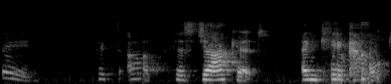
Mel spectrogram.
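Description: Speex codec coding runs through the whole speech clip, leaving it plainly hoarse and noisy. The CELP coder has too few bits to model the excitation cleanly, which fits a bitrate of around 20 kbps. VoIP packet loss concealed by the speech codec appears first at 1.37 to 1.45 s, where about 60 ms of frames go missing. The decoder fills the gap by stretching the last pitch and filter into a fading tone or coloured noise. It returns from 3.25 to 3.82 s, with about 360 ms lost in scattered gaps over 540 ms, none longer than 60 ms. Because each concealed frame builds on the previous one, the speech stays weak or distorted across that stretch.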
